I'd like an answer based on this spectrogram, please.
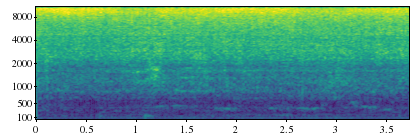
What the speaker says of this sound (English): At this point now, I'm going to be adding in our green beans, sweet corns, and all that. So I'm going to simmer together.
